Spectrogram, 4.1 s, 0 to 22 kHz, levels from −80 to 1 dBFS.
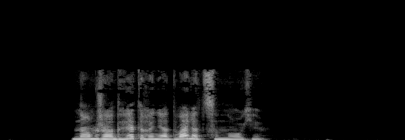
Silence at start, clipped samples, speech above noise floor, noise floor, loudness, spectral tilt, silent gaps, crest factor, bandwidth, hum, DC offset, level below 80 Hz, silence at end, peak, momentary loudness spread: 0.75 s; under 0.1%; 56 dB; -81 dBFS; -25 LUFS; -5.5 dB/octave; none; 16 dB; 11.5 kHz; none; under 0.1%; -72 dBFS; 1.4 s; -12 dBFS; 11 LU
